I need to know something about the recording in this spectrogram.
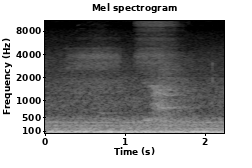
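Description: Steady low rumble, with one short, sharp breath through the nose a little past halfway.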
